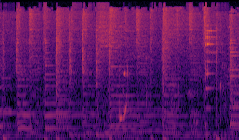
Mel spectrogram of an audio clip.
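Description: Grapeseed oil and vanilla are poured into soy milk for cranberry walnut scones: a quiet, brief liquid pour with soft gurgles and drips, close by.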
